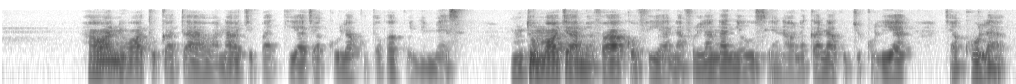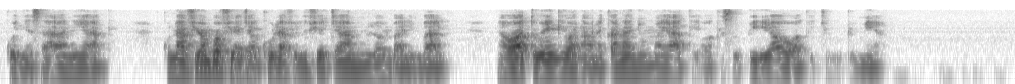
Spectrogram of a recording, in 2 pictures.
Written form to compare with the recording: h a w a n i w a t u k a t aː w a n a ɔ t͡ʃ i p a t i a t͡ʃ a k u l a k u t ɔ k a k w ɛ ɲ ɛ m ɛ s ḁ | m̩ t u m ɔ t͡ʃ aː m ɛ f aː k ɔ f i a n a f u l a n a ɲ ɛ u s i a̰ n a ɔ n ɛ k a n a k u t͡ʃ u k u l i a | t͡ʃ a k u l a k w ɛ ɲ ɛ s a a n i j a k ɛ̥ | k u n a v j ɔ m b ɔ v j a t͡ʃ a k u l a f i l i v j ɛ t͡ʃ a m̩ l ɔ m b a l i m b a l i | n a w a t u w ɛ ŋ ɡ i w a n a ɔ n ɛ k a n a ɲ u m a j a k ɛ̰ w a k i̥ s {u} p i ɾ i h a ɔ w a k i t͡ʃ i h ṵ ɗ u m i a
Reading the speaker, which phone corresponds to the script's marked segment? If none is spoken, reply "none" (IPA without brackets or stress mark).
u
